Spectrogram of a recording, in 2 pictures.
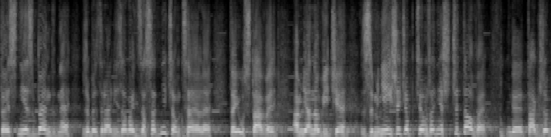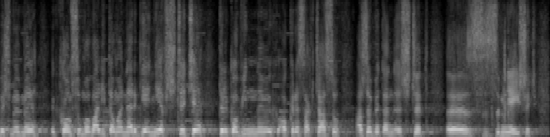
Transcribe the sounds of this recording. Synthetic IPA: t̪ɔjɛst̪ɲɛzbɛnd̪nɛ | ʐɛbɘzɾɛalʲizɔvad͡ʑzasad̪ɲit͡ʂɔ̃w̃t̪sɛlɛ | t̪ɛjust̪avɘamʲjanɔvʲit͡ɕɛzmɲejʂɘt͡ɕɔpt͡ɕɔ̃w̃ʐɛɲɛʂt͡ʂɘt̪ɔvɛ | t̪aɡʐɛbɘɕmɘmɘkɔ̃nsumɔvalʲit̪ɔ̃w̃ɛnɛɾɡʲjɛɲɛfʂt͡ʂɘt͡ɕɛt̪ɘlkɔvinːɘxɔkɾɛsaxt͡ʂasu | aʐɛbɘt̪ɛnʂt͡ʂɘt̪ | zmɲejʂɘ̰t͡ɕ

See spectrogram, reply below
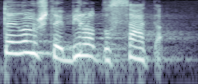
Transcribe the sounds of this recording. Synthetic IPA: t̪ojeonoʃt̪ojebiːlod̪osad̪a̰

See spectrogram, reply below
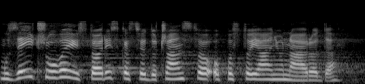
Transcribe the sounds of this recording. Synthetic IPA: muzeːit͡ʃuːʋajuist̪o̞ɾijskasʋe̞d̪o̞t͡ʃanst̪ʋaʔopost̪ojaːɲunaːɾo̞d̪a

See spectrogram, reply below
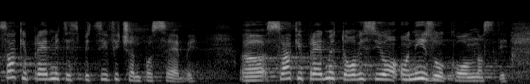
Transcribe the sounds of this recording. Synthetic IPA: sʋakipɾe̞d̪me̞t̪jespe̞t̪sifit͡ʃanpo̞se̞bi | sʋakipɾe̞ːd̪me̞t̪o̞ʋisioʔonizuoko̞ːlˠnost̪i

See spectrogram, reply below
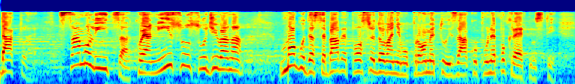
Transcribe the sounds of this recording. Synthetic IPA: d̪aklḛ | samo̞liːt̪sako̞janiːsuosud͡ʑiʋana | mo̞ɡud̪ase̞baʋe̞po̞sɾe̞d̪o̞ʋaɲe̞mupɾo̞ːme̞t̪uizaːkupune̞po̞kɾeːt̪nost̪i

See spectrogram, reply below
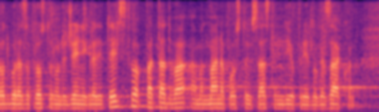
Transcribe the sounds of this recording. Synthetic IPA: o̞d̪bo̞ɾazapɾo̞ːst̪o̞ɾuɾe̞d͡ʑe̞ːɲeɡɾad̪it̪eʎst̪ʋopat̪aːd̪ʋaːʔamand̪maːnapo̞st̪ojusaːst̪aʋnid̪io̞pɾjed̪lo̞ɡazaːkʰo̞na

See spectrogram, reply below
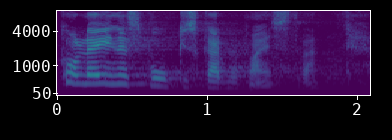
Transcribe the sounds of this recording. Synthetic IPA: kolejnespuːkːiskɑrʋupɑ̰jst̪ʋa̰

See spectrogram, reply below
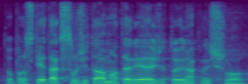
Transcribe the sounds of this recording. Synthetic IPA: t̪o̞pɾoscɛjɛt̪akslo̞ʒɪt̪aːmat̪ɛɾɪjɛʒɛt̪o̞jɪnaknɛʃlo

